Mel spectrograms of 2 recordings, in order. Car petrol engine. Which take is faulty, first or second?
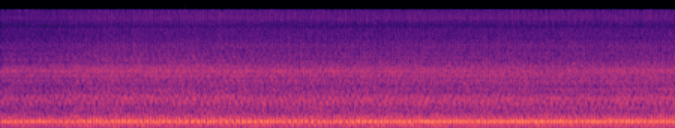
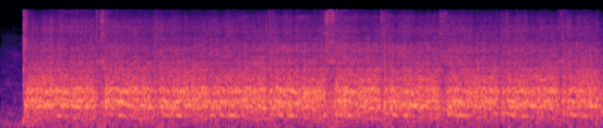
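second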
